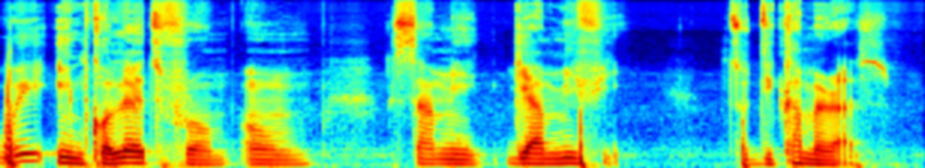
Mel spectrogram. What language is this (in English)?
Nigerian Pidgin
